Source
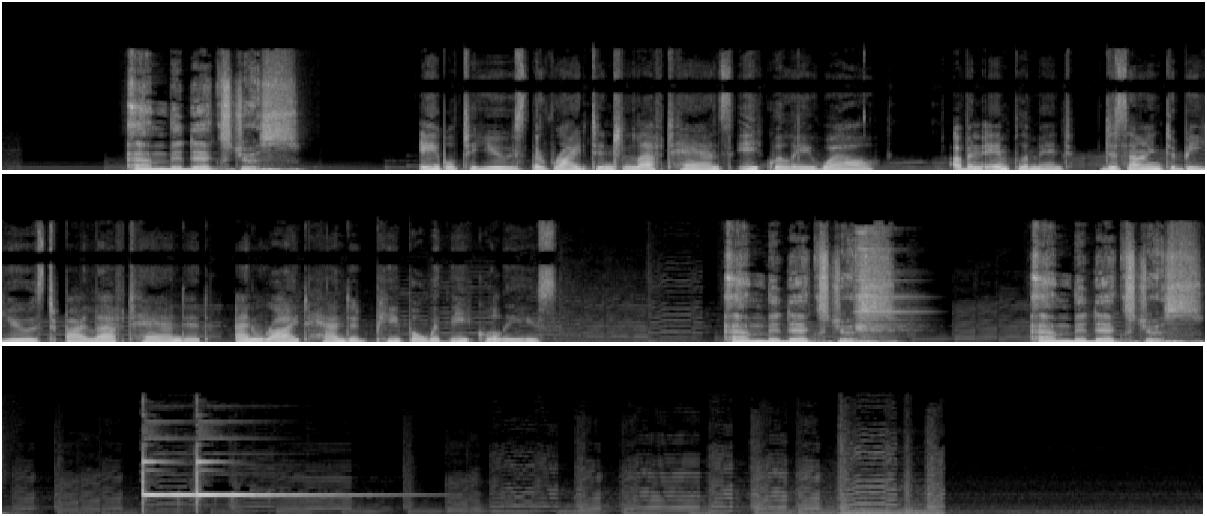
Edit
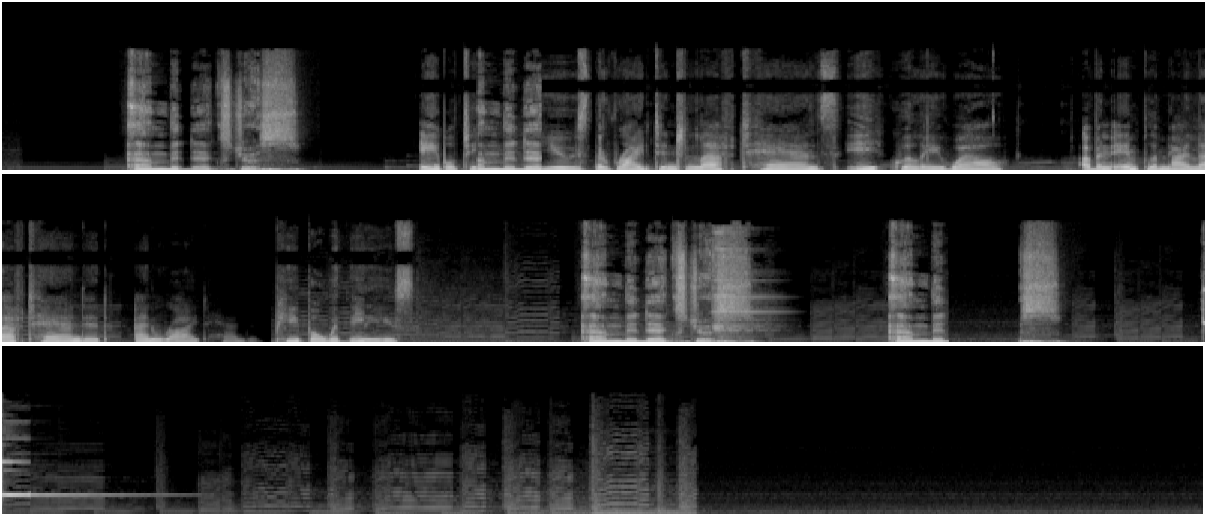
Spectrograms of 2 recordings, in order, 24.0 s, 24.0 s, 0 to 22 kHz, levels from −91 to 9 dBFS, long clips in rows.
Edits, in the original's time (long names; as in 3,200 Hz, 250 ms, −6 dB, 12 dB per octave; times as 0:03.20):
0:01.18–0:01.83: fade in, from −16 dB
0:04.30–0:05.18: time-stretch 1.5×
0:06.95–0:08.48: remove
0:09.04–0:10.49: fade out and dull
0:11.11–0:11.39: remove
0:12.96–0:13.38: duplicate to 0:03.18
0:15.28–0:15.76: fill with room tone
0:17.18–0:17.88: remove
